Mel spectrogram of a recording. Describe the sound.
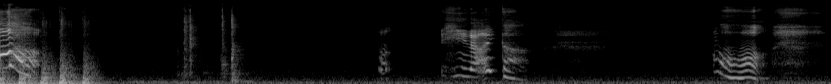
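Knocking on a shut door: a quick run of raps at the start, then a few isolated knocks, with a muffled young female voice calling out between them.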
